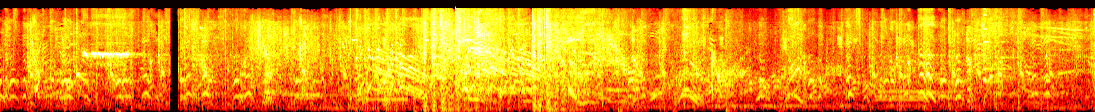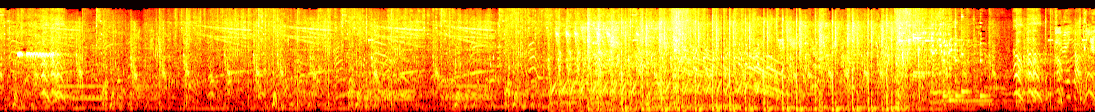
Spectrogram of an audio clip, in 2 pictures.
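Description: Small creatures squeak and chatter in high little voices.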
